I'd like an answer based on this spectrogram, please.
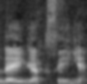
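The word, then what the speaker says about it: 大学生: Untuk Pak Danar-sang tinggal daigakse-nya aja. Tadi gakusei-nya masih kedengeran U-nya. Mungkin next-nya bisa dihilangkan saja untuk U-nya. Biar nggak kedengeran U-nya untuk yang daigakse-nya ya.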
